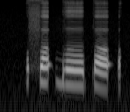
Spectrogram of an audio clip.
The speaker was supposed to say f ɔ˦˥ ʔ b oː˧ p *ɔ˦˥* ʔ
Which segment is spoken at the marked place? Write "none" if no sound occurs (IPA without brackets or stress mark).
ɔ˨˩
